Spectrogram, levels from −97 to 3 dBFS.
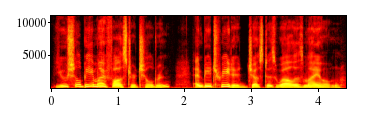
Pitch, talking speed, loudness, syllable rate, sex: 195 Hz, 190 wpm, -14 LUFS, 4.5 syllables/s, female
